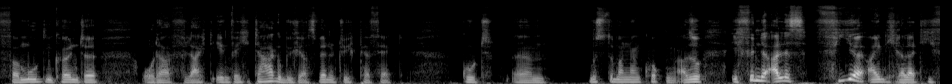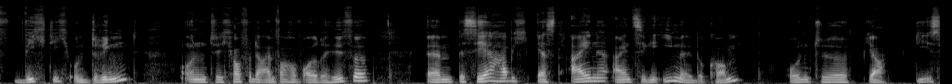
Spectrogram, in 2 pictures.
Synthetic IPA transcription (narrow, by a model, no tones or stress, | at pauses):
fɛɐmuːtn̩kʰœntʰəʔoːɾɐfɪlaɪçtʔɪɐɡŋ̩tv̥ɛlçə̥tʰaːɡəbyːçɐdasv̥eːʁənatʰyːɐlɪçpʰɛɐfɛk̚t | ɡ̥uːtʔɛːm | mʏstəmandankʰʊkŋ̩ʔa̰lzoʔɪçfɪndəʔaləsfiːɐʔa̰ɪɡŋ̩tlɪçʁelatʰiːfvɪçtɪçʊ̰nt̚d̥ʁɪŋənt | ʔʊ̰ntɪçhɔfədaːʔaɪnfaχaʊfʔɔʏʁ̞əɦɪlfə | ʔɛːmb̥ɪsheːɐɦaːbəɪçʔeːɐstʔaɪnəʔa̰ɪnt͡sɪɡəʔiːmeːɪlbəkʰɔmən | ʔʊntʔɛːjaːd̥iːɪs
